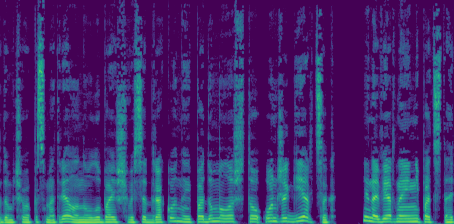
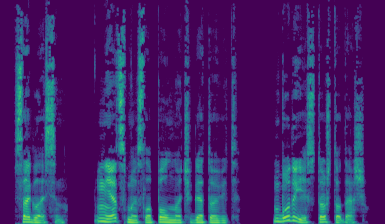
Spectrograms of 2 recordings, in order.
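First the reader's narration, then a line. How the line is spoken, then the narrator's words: Amused snort. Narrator (Russian): хмыкнул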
